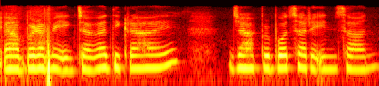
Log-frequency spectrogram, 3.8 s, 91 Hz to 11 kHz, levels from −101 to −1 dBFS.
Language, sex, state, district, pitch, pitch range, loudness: Hindi, female, Arunachal Pradesh, Papum Pare, 250 Hz, 240-255 Hz, -23 LUFS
